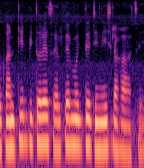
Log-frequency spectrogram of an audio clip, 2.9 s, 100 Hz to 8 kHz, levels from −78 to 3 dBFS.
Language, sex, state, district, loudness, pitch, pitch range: Bengali, female, Assam, Hailakandi, -14 LUFS, 170 Hz, 165-185 Hz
